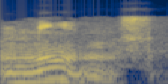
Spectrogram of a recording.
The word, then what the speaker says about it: meme: last year about about memes you know what memes are memes are the smallest units of a concept and they're like genes the word is deliberately constructed to rhyme with gene and so when i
